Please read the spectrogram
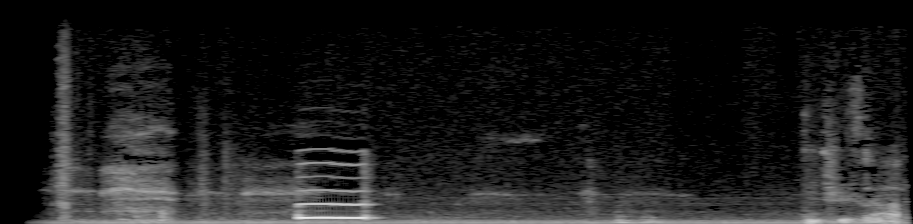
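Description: A single steady electronic beep, about half a second long and mid-pitched with a buzzy harmonic edge, rises clearly above a constant low hum and faint background stirrings.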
